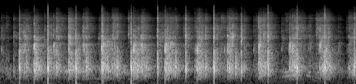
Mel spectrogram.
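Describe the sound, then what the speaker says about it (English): Worshippers at a Sunday church service clap their hands together in a quick, lively rhythm, many sharp claps close by and loud with no talking over them. "Give the Lord a hand clap."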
